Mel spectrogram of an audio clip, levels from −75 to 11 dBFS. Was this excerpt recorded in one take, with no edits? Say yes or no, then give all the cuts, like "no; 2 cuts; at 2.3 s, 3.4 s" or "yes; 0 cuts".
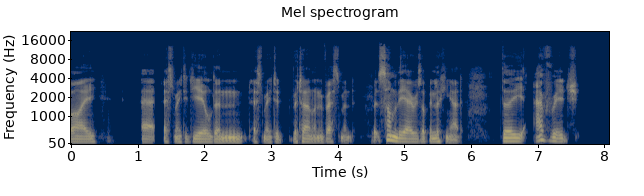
no; 2 cuts; at 1.2 s, 4.5 s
